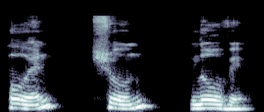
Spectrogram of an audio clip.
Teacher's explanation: উমলাউটের ও বলার সময় কি বলবো, জিহ্বার অগ্রভাগ তালুর সাথে লাগানো ট্রাই করবো। ওকে, আর মুখটা গোল করে বলবো ও।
